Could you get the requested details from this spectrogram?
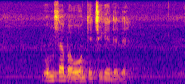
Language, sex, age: Zulu, male, 20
